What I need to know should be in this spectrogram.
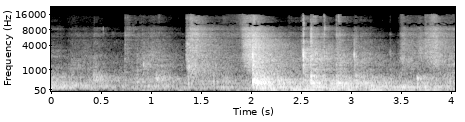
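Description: A sliding window rattles open.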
